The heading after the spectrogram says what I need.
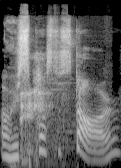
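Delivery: abrupt British-sounding delivery. Asking the game master a question, slipping into a british accent. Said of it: "Why did you sound British?".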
